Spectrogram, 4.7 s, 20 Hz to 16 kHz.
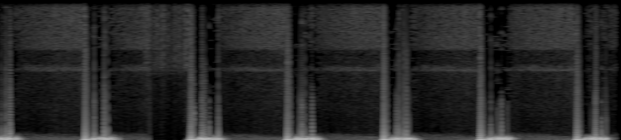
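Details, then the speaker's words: Harsh crescendo-decrescendo systolic murmur radiating to the carotids, regular rhythm about 83/min: aortic stenosis murmur, quiz example. "And the correct answer is aortic stenosis. This is the ultimate corateed radiating murmur."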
